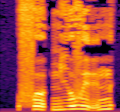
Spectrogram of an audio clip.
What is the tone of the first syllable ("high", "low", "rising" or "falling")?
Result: low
